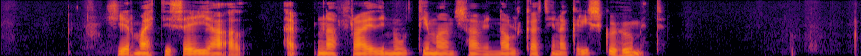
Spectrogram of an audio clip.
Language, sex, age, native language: Icelandic, male, 20-29, Icelandic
